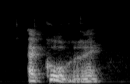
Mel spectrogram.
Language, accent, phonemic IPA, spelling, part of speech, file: French, Canada, /a.kuʁ.ʁɛ/, accourrait, verb, LL-Q150 (fra)-accourrait.wav
- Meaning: third-person singular conditional of accourir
